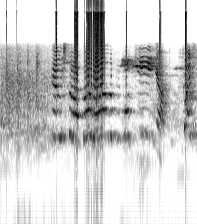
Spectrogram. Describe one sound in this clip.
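A young woman speaks playfully in a high, animated voice.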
